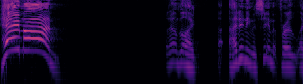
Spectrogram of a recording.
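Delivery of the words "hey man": piercing, very loud, shrill hollering. Retelling how a man on the other side of a fence yelled out to them, retelling a yell. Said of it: "he yells out".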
